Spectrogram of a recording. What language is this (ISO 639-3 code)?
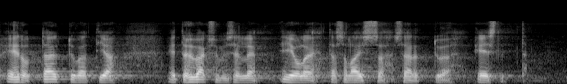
fin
